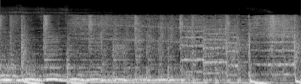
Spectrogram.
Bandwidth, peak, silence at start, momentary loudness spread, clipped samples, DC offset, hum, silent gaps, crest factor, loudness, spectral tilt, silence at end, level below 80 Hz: 14.5 kHz; 0 dBFS; 0 s; 5 LU; under 0.1%; under 0.1%; none; none; 10 dB; -12 LUFS; -4.5 dB/octave; 0 s; -20 dBFS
